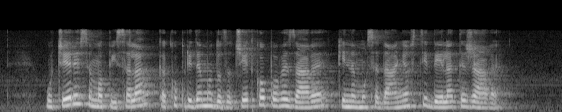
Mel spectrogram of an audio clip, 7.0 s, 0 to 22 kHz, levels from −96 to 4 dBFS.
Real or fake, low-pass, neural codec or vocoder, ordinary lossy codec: real; 7.2 kHz; none; none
